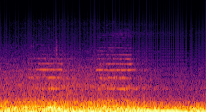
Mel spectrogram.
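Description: Car horns toot over a steady rumble of evening street traffic in Aldeburgh, a couple of sustained honks rising above the continuous road noise.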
